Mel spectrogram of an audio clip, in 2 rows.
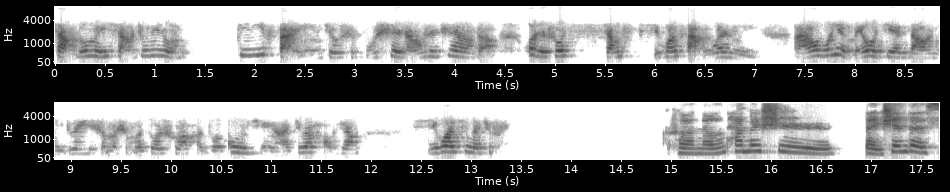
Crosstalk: none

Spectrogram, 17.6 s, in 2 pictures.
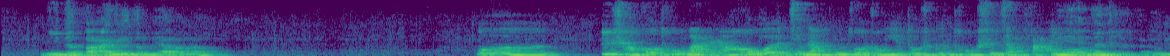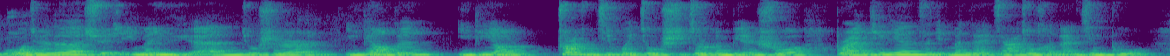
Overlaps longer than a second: none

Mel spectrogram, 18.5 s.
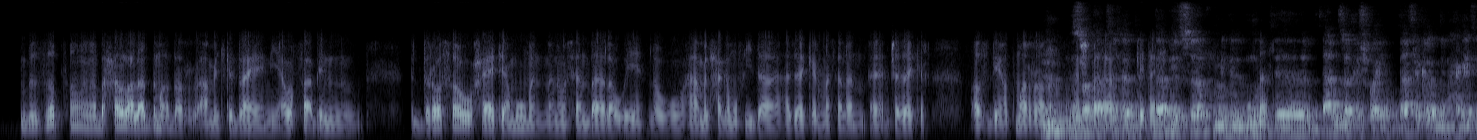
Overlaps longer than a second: present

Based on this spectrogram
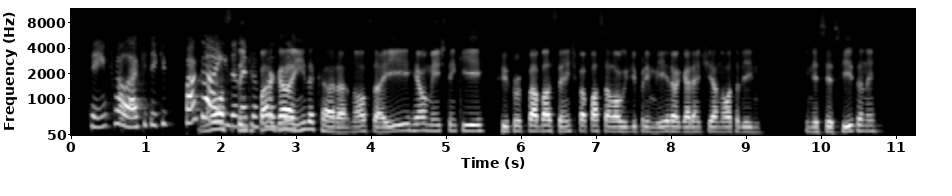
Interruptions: present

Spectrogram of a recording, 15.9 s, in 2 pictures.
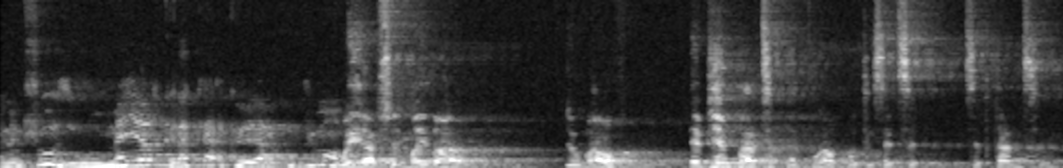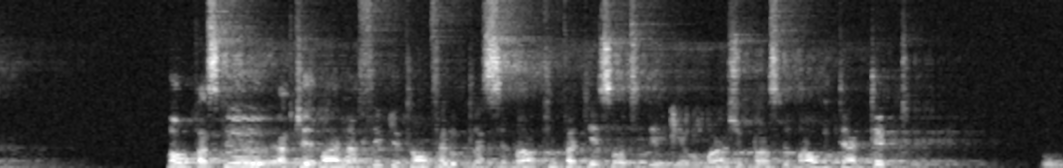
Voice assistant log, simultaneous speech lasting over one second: none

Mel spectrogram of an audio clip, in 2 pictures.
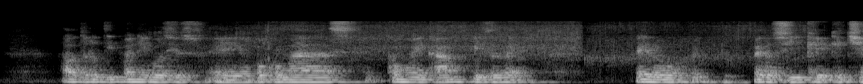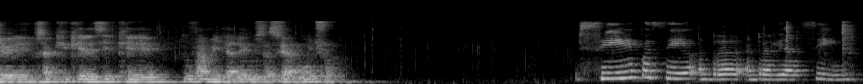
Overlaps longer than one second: none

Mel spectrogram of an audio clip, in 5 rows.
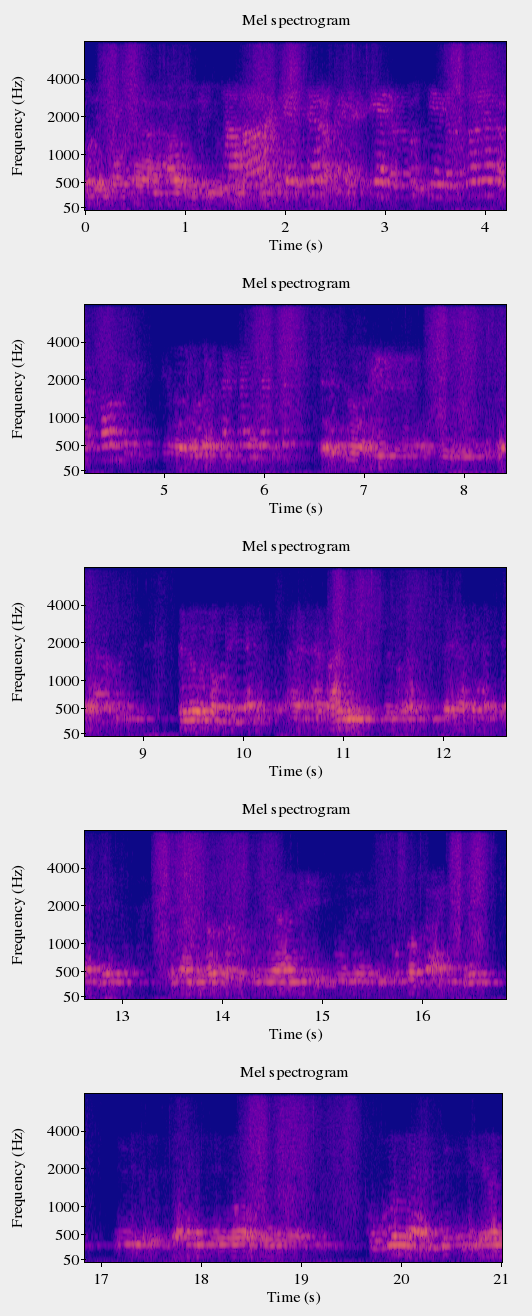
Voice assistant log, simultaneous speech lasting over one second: present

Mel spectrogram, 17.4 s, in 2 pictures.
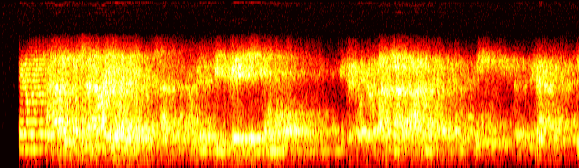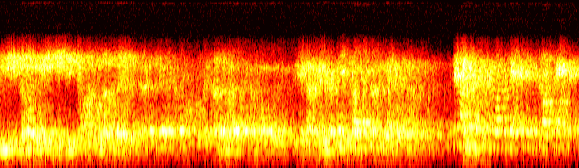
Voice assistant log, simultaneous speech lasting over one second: present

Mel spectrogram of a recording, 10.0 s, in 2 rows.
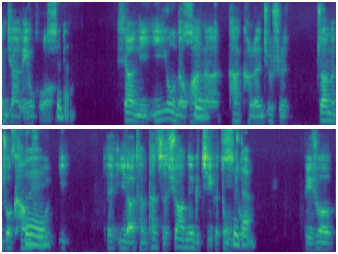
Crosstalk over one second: none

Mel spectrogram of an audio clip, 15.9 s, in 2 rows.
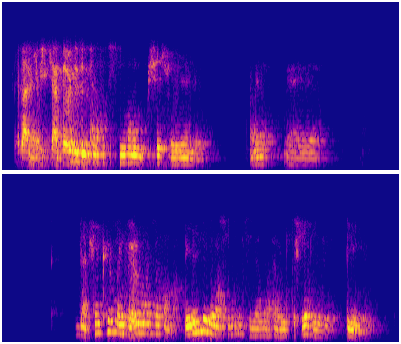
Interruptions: present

